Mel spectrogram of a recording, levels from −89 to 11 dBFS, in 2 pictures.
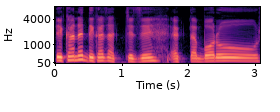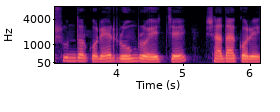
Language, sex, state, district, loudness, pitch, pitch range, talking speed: Bengali, male, Tripura, West Tripura, -17 LUFS, 150 Hz, 140-165 Hz, 115 wpm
